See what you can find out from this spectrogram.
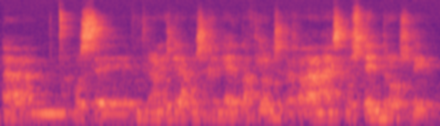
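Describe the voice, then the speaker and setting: Low-voiced woman in an echoey hall. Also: little pitch movement, moderate pace, noisy background. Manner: hesitant, many fillers and tag questions. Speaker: sociologist speaking at a seminar. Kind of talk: seminar talk. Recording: echoey distant room mic, faint ambience.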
